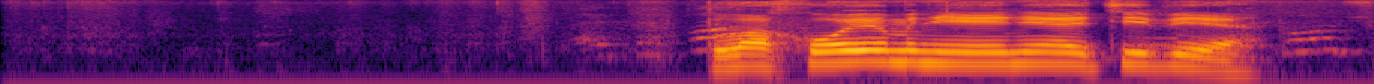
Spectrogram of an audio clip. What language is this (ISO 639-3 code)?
rus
